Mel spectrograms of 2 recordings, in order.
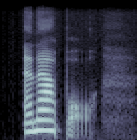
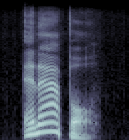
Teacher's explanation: The N sound slides right into the A sound. It sounds like one long word. An apple. Yes, that sounds so much smoother. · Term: connected speech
